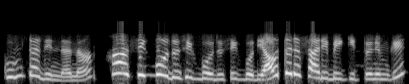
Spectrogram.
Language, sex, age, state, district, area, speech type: Kannada, female, 18-30, Karnataka, Uttara Kannada, rural, conversation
